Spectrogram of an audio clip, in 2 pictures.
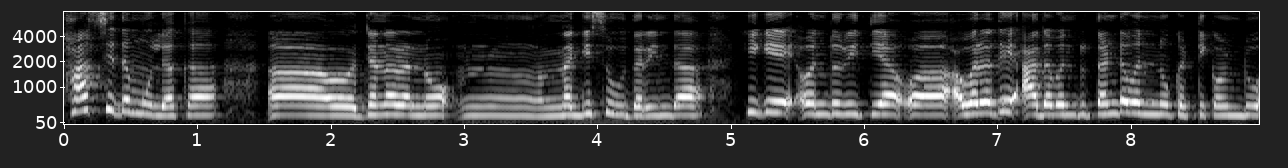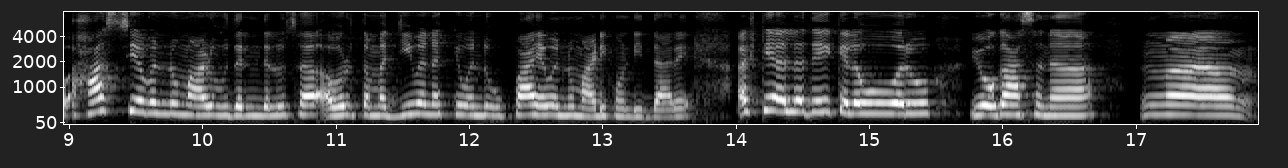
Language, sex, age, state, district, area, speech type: Kannada, female, 60+, Karnataka, Shimoga, rural, spontaneous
